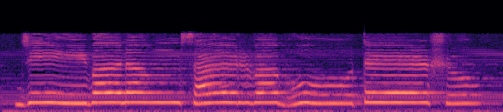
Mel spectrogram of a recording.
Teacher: ಚರಣದ ಕೊನೆಗೆ ಇರೋ ಶು ರಸ್ವ ಬರಬೇಕು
